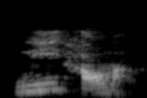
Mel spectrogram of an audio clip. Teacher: Tú, esta palabra ni, está en tercer tono y la que le sigue también está en tercer tono. Por tanto, no debo pronunciar este primer tercer tono como un tercer tono, sino que lo voy a pronunciar como un segundo tono.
